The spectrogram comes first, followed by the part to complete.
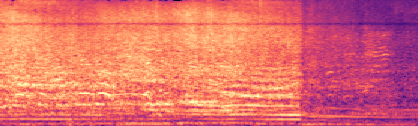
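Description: Engines of several speedway sedans racing on a dirt track, running together at high revs and fading about three seconds in as the pack moves away.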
